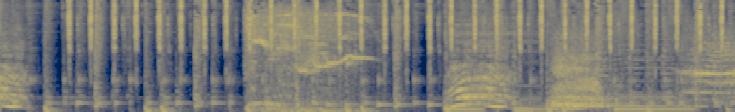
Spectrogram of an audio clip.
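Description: Lions roar and growl in several loud, rumbling bursts, mixed with sharp snapping noises and a few higher animal cries over roughly seven seconds.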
